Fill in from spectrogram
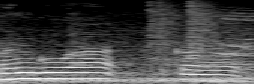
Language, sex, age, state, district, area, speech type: Sindhi, male, 18-30, Gujarat, Kutch, rural, spontaneous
